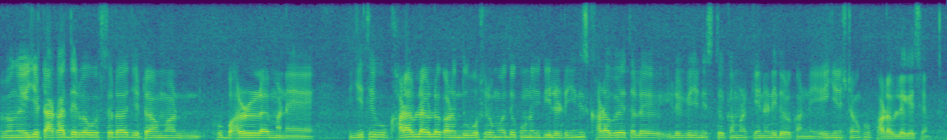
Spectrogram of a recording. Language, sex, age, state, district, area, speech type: Bengali, male, 45-60, West Bengal, Purba Bardhaman, rural, spontaneous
